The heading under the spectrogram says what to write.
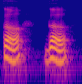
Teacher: क और ग को बोलने पर जीभ का जो पिछला भाग है यानी बैक है वो सॉफ्ट पैलेट को टच करता है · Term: वेलर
